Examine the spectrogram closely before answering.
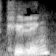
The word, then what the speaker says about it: kylling: The word for chicken in Danish is kylling, starts with a K.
